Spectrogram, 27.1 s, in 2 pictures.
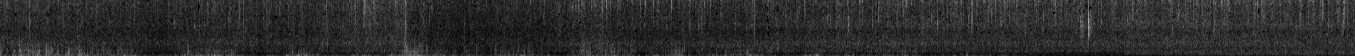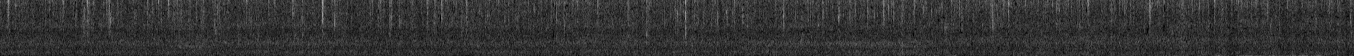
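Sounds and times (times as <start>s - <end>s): wind buffeting microphone: 0.0s - 10.3s, 21.8s - 27.0s
rain drops ticking: 0.0s - 27.0s
steady rain: 0.0s - 27.0s.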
